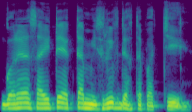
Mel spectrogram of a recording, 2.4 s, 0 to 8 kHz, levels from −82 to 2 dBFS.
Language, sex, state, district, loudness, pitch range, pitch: Bengali, male, Assam, Hailakandi, -13 LUFS, 95-125 Hz, 115 Hz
